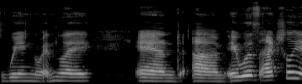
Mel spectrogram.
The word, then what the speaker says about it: Quyen Nguyen-Le: asking yeah i so my name um the way i pronounce it is wing windley and um it was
